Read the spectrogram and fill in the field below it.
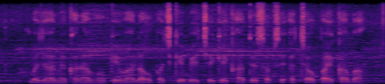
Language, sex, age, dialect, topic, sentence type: Bhojpuri, male, 31-35, Northern, agriculture, statement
